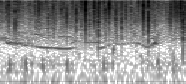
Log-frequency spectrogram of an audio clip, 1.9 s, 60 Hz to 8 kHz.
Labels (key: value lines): label: biophony
recorder: SoundTrap 300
